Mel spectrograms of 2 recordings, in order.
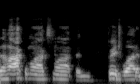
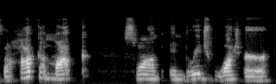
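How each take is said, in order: First: Natural pace, with a strong New England accent. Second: Slow and careful, with a mild New England accent. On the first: "Or as I say" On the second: "I'm going to say it a little bit slower. Try not to let my New England accent infect it too much"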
